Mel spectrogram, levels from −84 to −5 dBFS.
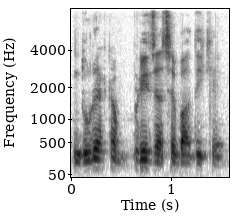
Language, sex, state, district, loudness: Bengali, male, West Bengal, Alipurduar, -17 LUFS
